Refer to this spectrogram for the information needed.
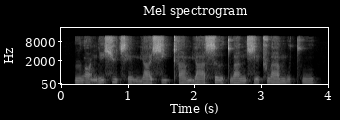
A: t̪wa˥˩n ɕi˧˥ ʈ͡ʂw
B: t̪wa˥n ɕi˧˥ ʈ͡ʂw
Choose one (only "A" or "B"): B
